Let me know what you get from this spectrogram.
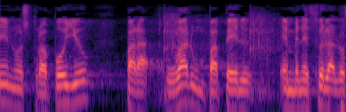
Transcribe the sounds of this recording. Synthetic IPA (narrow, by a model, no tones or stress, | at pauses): enwe̞st̪ɾoapo̞ʝo | paɾaxuɣ̞aɾumpape̞le̞mbe̞neθwe̞lalo̞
